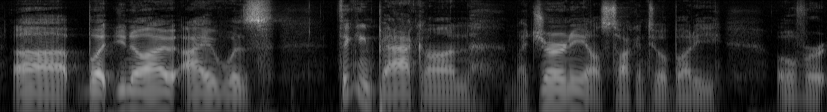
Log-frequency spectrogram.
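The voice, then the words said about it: Raspy, recovering hoarse voice. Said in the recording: “My voice may sound a little bit different because it's coming back. I lost it. ... apologies for the raspy voice.”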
